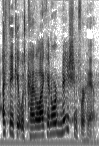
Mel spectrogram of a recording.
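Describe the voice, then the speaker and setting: Animated preacher man in a reverberant hall. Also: high voice, rapid-fire. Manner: animated, swings from loud exclamations to quiet explanation. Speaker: pastor. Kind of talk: sermon.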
